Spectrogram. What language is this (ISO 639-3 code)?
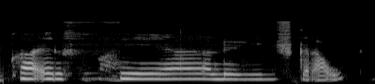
isl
